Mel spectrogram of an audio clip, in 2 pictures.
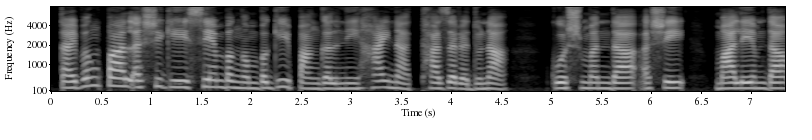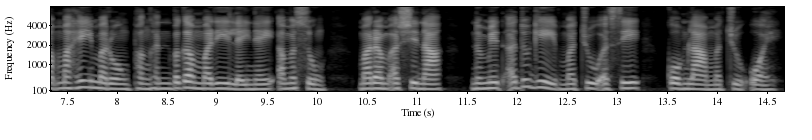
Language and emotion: Manipuri, neutral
